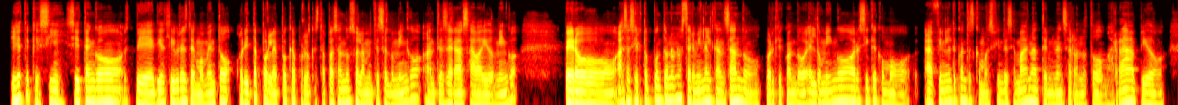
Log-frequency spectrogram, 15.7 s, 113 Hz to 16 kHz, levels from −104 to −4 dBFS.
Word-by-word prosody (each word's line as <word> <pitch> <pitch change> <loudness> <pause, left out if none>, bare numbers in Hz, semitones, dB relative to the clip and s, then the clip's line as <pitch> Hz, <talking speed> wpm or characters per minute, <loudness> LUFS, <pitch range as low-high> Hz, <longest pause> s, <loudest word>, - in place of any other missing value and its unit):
Fíjate 135 +2 +3
que 115 -4 -4
sí, 115 0 -1
sí 125 - +1
tengo 125 0 +3
de 110 -4 +3
días 115 +1 -1
libres 125 +1 +2
de 110 - 0
momento. 105 +6 0
Ahorita, 110 -2 0
por - - +1
la 100 - +1
época 120 +3 -3
por 105 - -5
lo 100 - -2
que - - -15
está 105 -1 -8
pasando, 120 +2 0
solamente 105 -4 -1
es 110 - -4
el 105 - -1
domingo, 110 +10 -2
antes 105 -1 -3
era 100 -1 +2
sábado 95 -1 0
y - - +1
domingo. 95 -3 -2 0.6
Pero 110 -2 +6
hasta 115 +3 +2
cierto 125 +2 -2
punto 140 +1 0
no 140 0 +1
nos 150 +1 -1
termina 120 0 +1
alcanzando, 115 -4 +1
porque 110 0 -3
cuando 105 0 -1
el 110 -1 0
domingo, 120 +5 +1
ahora 130 -1 +2
sí 125 +1 -5
que 130 0 -3
como 100 -5 -5 0.2
a 115 - +1
final 120 +2 -1
de 135 - -3
cuentas, 125 -2 -3
como 105 -5 -5
es 100 - -11
fin 115 - -6
de 115 - -2
semana, 120 +3 0
terminan 100 -4 -3
cerrando 100 -2 -5
todo 95 +1 -4
más 95 +1 -9
rápido. 110 -4 0
110 Hz, 220 wpm, -25 LUFS, 105-125 Hz, 0.6 s, Pero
